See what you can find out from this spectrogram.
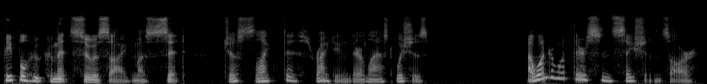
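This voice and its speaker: A man's voice: on the high side, huge pitch swings, a little slow, creaky, husky, dry recording, clean studio sound, voice pushed up, heavily acted. A man playing a brooding, morbidly fascinated narrator in a horror audiobook monologue, intense and musing. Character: brooding man fascinated by his own suicide. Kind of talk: dramatic first-person horror monologue.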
